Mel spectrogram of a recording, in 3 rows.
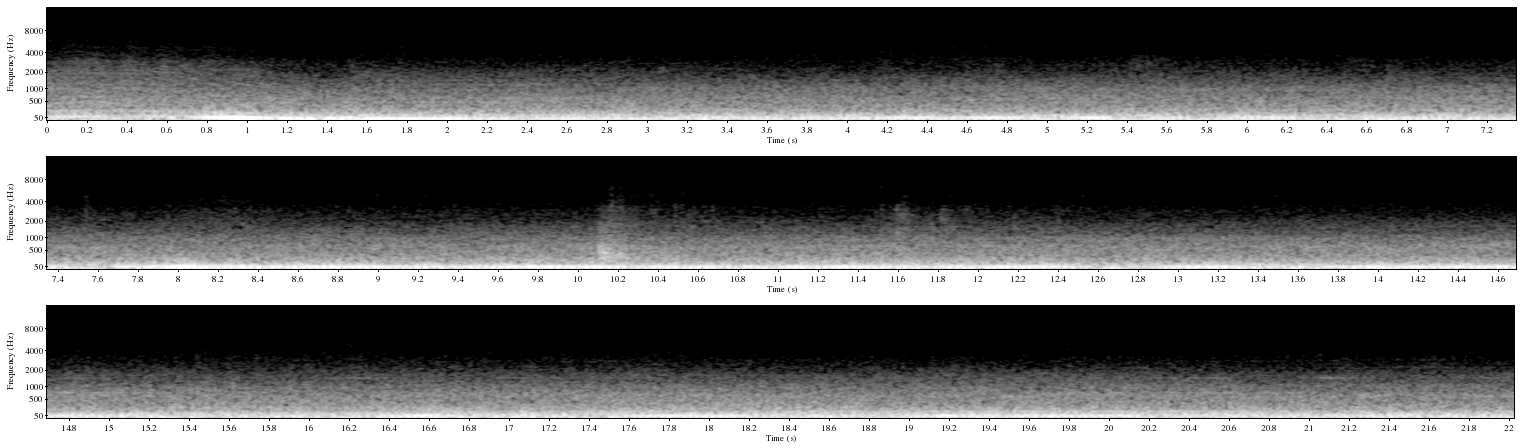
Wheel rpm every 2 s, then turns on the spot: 0, 0, 0, 0, 0, 0, 0, 0, 0, 0, 0.
none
